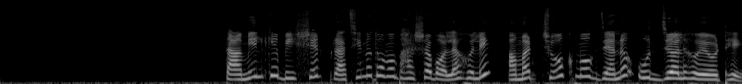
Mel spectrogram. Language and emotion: Bengali, happy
